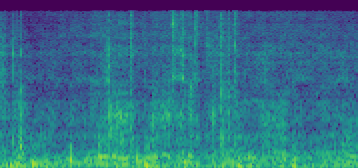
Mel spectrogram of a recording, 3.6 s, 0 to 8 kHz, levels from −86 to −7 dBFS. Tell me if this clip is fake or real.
fake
